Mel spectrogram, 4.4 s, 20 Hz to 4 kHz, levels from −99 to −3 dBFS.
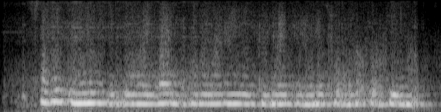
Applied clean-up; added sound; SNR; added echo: neural separator model SepFormer DNS4.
